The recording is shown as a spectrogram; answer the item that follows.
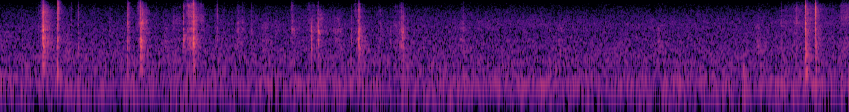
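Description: A few light clicks and crackles of a paper sticker being peeled from its backing sheet and handled, bunched in the first four seconds. After that only faint steady room hiss with a low hum remains.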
